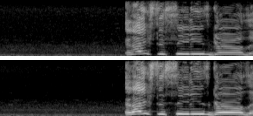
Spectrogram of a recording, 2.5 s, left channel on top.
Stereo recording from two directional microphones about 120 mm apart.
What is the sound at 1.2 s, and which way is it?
A man's voice, 30° left (ahead or behind).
